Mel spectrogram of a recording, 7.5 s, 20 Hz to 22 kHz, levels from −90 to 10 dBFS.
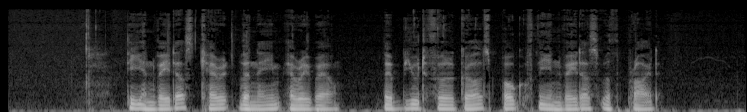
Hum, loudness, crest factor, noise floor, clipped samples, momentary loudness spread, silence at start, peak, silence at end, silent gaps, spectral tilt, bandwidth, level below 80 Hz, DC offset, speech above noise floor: none; -25 LUFS; 18 dB; -53 dBFS; under 0.1%; 17 LU; 0.85 s; -8 dBFS; 0.05 s; none; -7.5 dB/octave; 16 kHz; -46 dBFS; under 0.1%; 29 dB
